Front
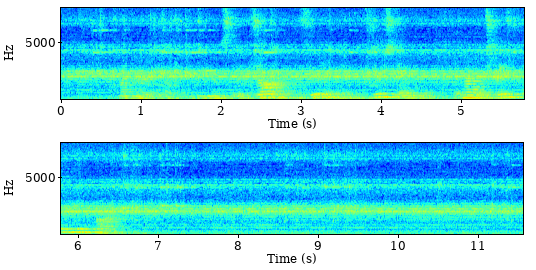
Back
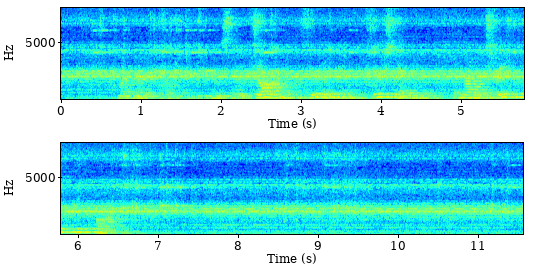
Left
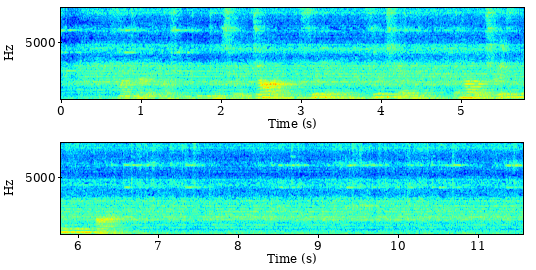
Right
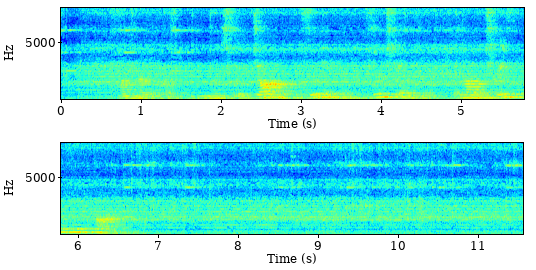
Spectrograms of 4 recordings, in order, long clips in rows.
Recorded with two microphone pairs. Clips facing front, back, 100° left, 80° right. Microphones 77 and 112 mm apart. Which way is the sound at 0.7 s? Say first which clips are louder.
Even, even; 110° left.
